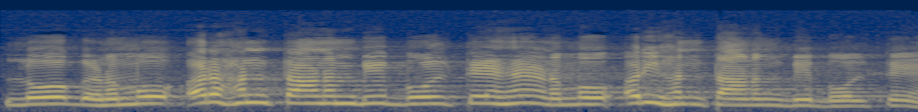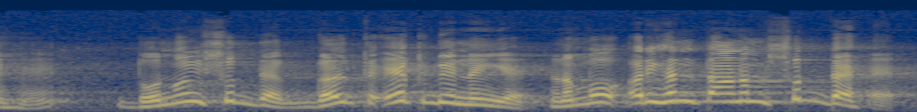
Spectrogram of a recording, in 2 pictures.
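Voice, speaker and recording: A man giving a slow religious discourse, teaching pronunciation and chanting mantras softly. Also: high voice, sing-song, highs cut off. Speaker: Jain monk preacher. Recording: long hall reverb.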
